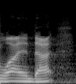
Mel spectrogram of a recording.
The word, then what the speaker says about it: Wyandotte: I am here with Ray from Midwest Camera Repair in Wyandotte, Michigan. Is that right, Ray? Did I say that right? – Yep, that's correct. – In Wyandotte.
